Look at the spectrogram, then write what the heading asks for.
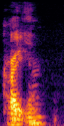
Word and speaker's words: Creighton: Princeton and creek creek how do you say it Creighton yeah why is the E there if I'm not gonna say it just kidding uh I'm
